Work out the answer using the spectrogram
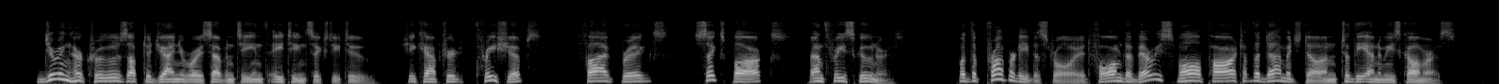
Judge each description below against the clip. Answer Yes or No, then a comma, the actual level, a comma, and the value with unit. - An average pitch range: No, wide, 6.1 semitones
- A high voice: No, low, 130 Hz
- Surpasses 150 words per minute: No, average, 145 wpm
